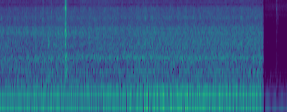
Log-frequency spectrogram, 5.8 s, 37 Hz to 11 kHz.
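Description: A 15-to-20-year-old semi-truck tractor idles with a steady low diesel rumble, close and continuous, until it cuts off abruptly near the end.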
